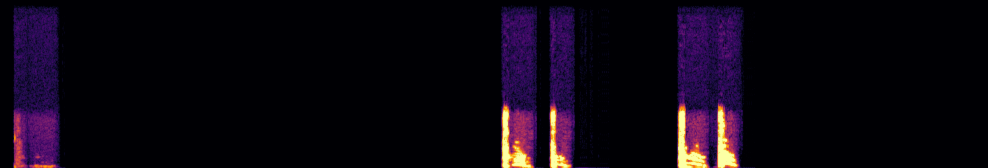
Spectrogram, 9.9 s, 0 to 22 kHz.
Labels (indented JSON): {
  "expert_labels": [
    {
      "quality": "ok",
      "cough_type": "dry",
      "dyspnea": false,
      "wheezing": false,
      "stridor": false,
      "choking": false,
      "congestion": false,
      "nothing": true,
      "diagnosis": "upper respiratory tract infection",
      "severity": "mild"
    }
  ],
  "age": 24,
  "gender": "male",
  "respiratory_condition": false,
  "fever_muscle_pain": false,
  "status": "healthy"
}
